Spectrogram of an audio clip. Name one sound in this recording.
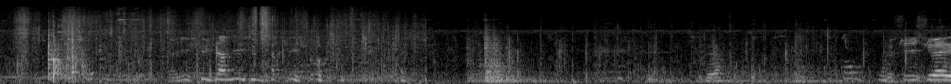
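A man talks casually nearby outdoors.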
